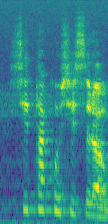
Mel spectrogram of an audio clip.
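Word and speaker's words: psittacosis: 그래서 이름은 이제 앵무병이라고도 부르고 이게 피가 이제 묵음이에요. 그래서 시타코시스라고 불러요.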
